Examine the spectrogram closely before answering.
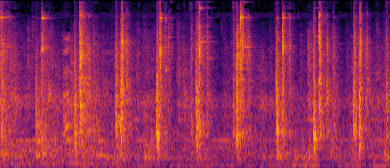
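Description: A flour bolting machine, turned by a belt, runs in a mill with a steady mechanical clatter, regular knocking bursts repeating about twice a second over a continuous whirring rumble, with no one speaking.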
